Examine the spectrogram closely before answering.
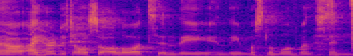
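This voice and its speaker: A woman's fairly quick, fairly low-pitched speech with fairly even intonation, plus audible room echo and noticeable background noise. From Iraq. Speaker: invited speaker, activist. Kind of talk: panel discussion.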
